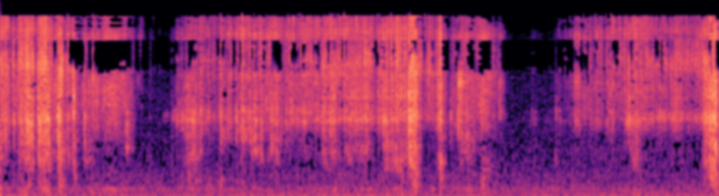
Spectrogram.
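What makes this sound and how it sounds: A metal utility blade scrapes curls and shavings off a handheld, solid, bright green translucent bar of soap. The scraping is crisp, dry and bright, in three stretches of rasping strokes separated by two short pauses.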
